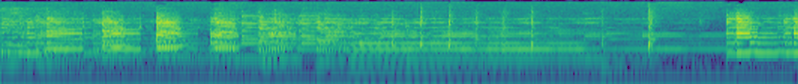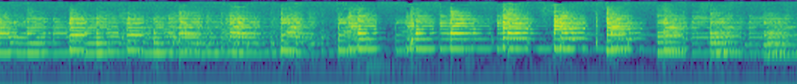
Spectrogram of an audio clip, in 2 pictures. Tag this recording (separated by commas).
Plucked string instrument, Music, Guitar, Musical instrument, Strum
